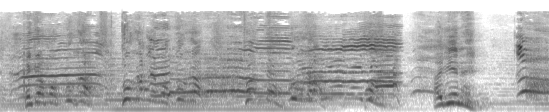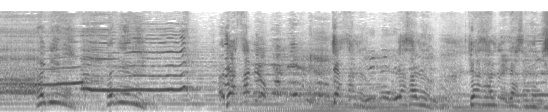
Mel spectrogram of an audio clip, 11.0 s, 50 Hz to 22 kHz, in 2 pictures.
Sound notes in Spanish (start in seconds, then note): 5.2 Quejido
